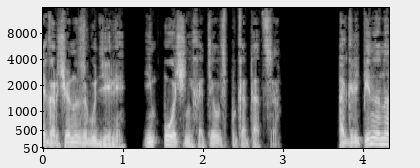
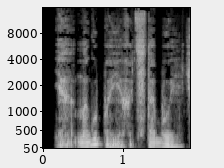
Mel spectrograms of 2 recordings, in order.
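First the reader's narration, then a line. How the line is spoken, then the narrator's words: Barely audible question. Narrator (Russian): чуть слышно спросила она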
